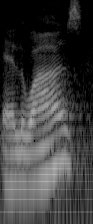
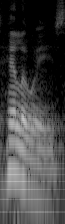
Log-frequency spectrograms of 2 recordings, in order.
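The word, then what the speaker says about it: Héloïse: now i don't know the french pronunciation would be eloise she's often anglicized as heloise so you pays your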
